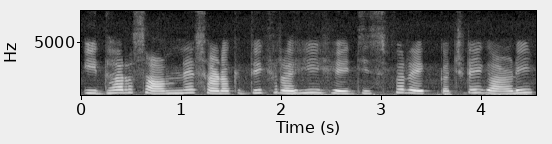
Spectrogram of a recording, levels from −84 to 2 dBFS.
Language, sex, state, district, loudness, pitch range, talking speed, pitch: Hindi, female, Punjab, Kapurthala, -17 LUFS, 225-280 Hz, 145 wpm, 250 Hz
